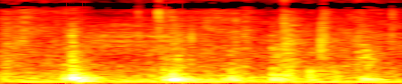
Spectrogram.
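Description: Soft knocks and shuffling from children moving about on a floor, like light footsteps, with two louder thumps within the first second.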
